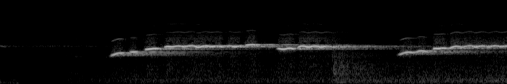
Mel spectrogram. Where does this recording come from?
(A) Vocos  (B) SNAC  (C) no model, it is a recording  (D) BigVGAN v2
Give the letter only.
C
